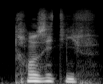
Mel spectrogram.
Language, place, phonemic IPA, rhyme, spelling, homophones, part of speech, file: French, Paris, /tʁɑ̃.zi.tif/, -if, transitif, transitifs, adjective, Fr-transitif.ogg
- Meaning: transitive (that takes an object or objects)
